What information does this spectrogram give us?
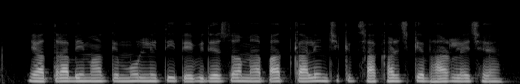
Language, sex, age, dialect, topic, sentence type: Maithili, male, 25-30, Angika, banking, statement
